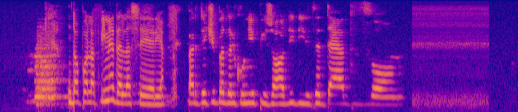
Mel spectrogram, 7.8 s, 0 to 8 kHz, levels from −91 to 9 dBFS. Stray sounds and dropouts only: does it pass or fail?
pass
